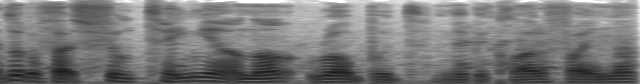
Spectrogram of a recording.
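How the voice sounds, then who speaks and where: With a Scottish accent, the speaker moves at a fairly quick pace with ordinary pitch variation. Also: man. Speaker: sim racing league commentator. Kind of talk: live commentary. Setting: live stream.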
